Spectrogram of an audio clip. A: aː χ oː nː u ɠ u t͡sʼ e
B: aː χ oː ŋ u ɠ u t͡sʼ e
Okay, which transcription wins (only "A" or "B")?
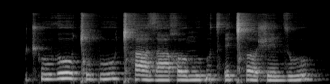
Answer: B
